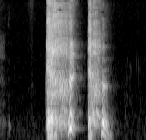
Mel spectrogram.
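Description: A man coughing twice in quick succession, loud and close to the microphone.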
